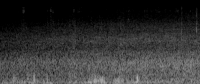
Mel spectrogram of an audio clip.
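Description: Chevrolet Impala running in drive on jack stands, its engine and the free-spinning wheel hubs and brake discs making a steady noisy drone, with wind and low rumble on the microphone.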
